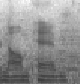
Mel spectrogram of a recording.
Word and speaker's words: Phnom Penh: I gotta start saying Phnom Penh because that's the proper way to say it, because in the internet I would hear Phnom Penh, Phnom Penh, but Phnom Penh is the correct way.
